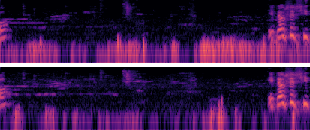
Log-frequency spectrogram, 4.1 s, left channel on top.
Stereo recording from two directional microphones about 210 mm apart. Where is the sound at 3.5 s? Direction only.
15° right (ahead or behind).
